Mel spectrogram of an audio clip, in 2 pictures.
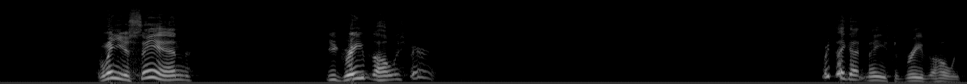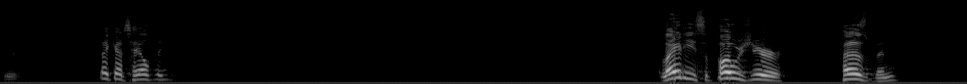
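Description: An elderly man speaks slowly and earnestly through a microphone, with long pauses.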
